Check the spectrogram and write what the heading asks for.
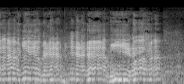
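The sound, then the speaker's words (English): A person imitates hungry goats at a petting zoo, letting out loud, quavering bleats that waver continuously for several seconds with only brief dips between cries. “They don't feed those goats. They don't feed them for like a month.”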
